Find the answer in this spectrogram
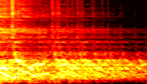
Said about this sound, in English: Well done. You're going to put a bit of echo on that, aren't you?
